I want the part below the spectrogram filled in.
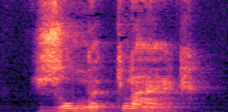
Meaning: evident, abundantly clear, clear as day
- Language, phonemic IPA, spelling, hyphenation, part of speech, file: Dutch, /ˌzɔ.nəˈklaːr/, zonneklaar, zon‧ne‧klaar, adjective, Nl-zonneklaar.ogg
